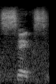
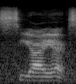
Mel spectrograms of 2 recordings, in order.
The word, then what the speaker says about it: CIX: and it's like no it's not six it's cix I'm just like make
